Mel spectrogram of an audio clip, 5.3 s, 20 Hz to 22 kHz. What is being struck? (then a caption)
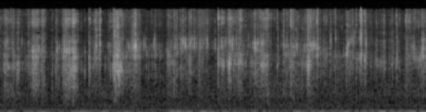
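3D printed plastic articulated slug. A mini green 3D printed plastic articulated slug is bent into a curl and straightened again with the fingertips, its segments clicking against each other. The sound is a quiet, dense run of bright, dry clicks and crinkly ticks with no ring.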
